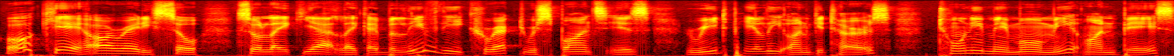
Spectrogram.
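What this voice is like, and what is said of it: Parodied exaggerated Canadian comedy accent. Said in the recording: “That, of course, was a bit of a parody of the Canadian classic comedy show SCTV”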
